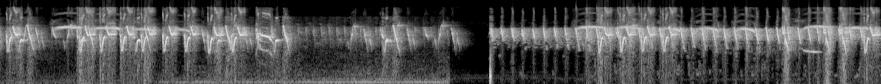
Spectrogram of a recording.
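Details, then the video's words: Cible lure recording: excited high chirps and twittering slurs, then a brief silence, followed by a fast, even series of sharp chirps, about two per second. "Pikat suara burung cible terbaru sangat ampuh"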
